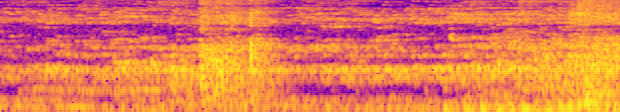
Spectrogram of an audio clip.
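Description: A motorbike engine passing on the street, with a low rumble that grows toward the end, over the general noise of a busy fish market.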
